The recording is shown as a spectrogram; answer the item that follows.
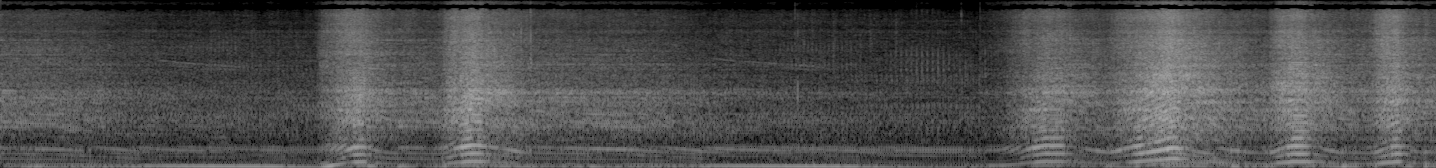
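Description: Ski-Doo snowmobile engine idling, blipped in short revs: two quick revs a few seconds in, then a longer run of rising and falling revs near the end.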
